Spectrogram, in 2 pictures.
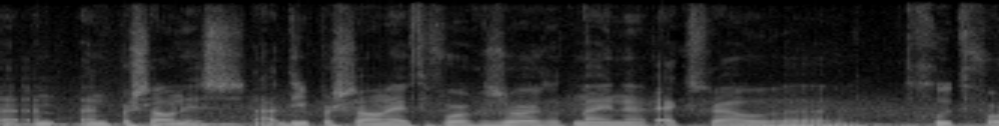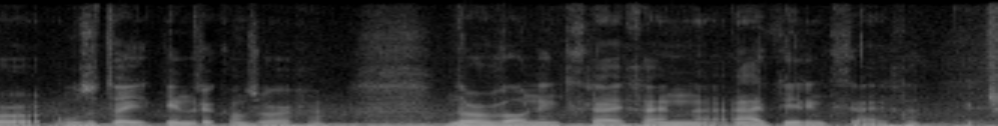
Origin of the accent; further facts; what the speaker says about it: Bosnia & Herzegovina; now in Netherlands; Want ik kom zelf uit Bosnië dus. En het is iets wat je daar nooit zou zien.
